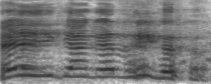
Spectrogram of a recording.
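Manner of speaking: startled, angry shout, yelled up high.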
